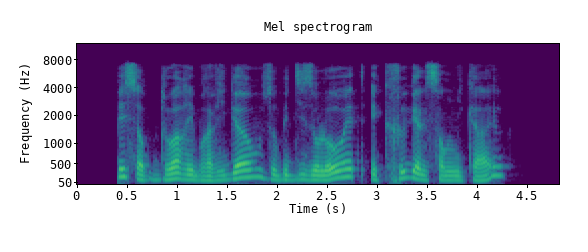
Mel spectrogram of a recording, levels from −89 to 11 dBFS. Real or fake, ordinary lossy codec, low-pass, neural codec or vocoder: fake; Opus, 64 kbps; 7.2 kHz; codec, 16 kHz, 4 kbps, FunCodec, trained on Chinese and English, 50 frames a second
